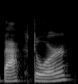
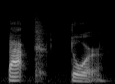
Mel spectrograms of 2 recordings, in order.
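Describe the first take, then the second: First: The K has only a small release. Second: The K has a full, strong release. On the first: The speaker calls it right. "I just have a little release there" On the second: The speaker calls it wrong. "but it's not back door"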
